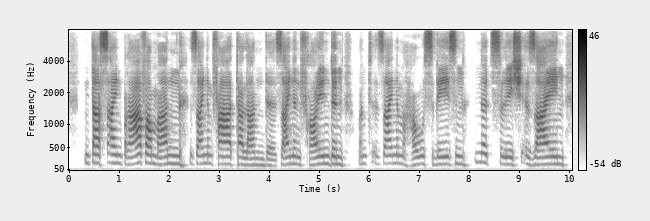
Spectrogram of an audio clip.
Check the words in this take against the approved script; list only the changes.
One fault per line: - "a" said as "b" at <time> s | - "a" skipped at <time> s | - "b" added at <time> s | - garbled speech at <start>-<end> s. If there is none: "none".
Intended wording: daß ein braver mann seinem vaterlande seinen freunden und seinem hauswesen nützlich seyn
none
